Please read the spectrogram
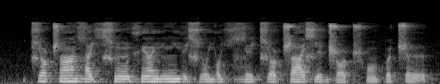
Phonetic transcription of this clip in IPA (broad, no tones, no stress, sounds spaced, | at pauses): t͡ɕ ɔ ʈ͡ʂ ã ɮ a ç ɕ õ xʲ ã j ĩ j ɪ ɕ o j ɔ ç ɮ ɪ t͡ɕ ɔ ʈ͡ʂ a ɕ i ɖ͡ʐ ɔ ʈ͡ʂʰ ɔ̃ p ə ʈ͡ʂ ɘ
